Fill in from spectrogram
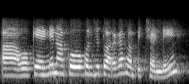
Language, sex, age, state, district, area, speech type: Telugu, male, 18-30, Andhra Pradesh, Guntur, urban, conversation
